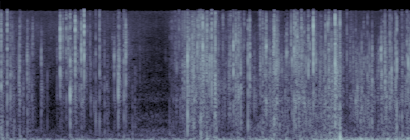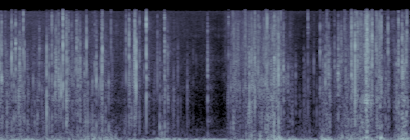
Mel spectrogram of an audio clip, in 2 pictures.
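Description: A soft plastic drawstring bag full of cotton wool pads is squeezed and crinkled with fingers and long nails. The result is a steady stream of bright, dense crinkling and crunching with short crackles and almost no ring after each one.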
